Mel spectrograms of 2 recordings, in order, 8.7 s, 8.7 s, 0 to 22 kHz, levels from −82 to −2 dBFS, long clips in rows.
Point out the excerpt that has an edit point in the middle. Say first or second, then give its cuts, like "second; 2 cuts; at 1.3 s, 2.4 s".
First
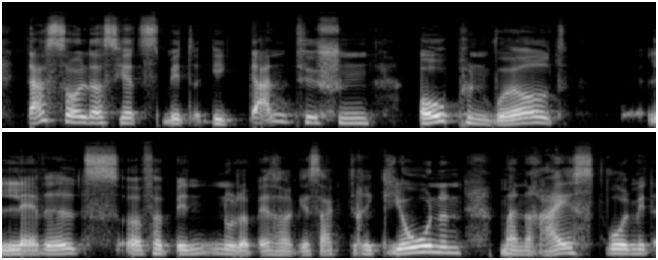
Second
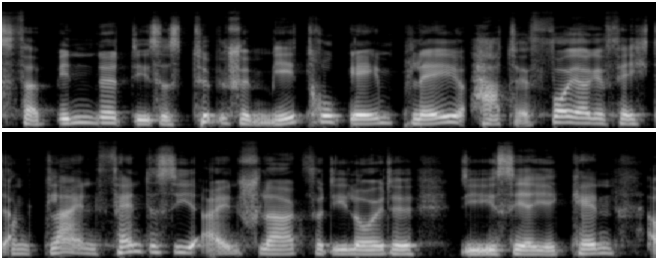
second; 3 cuts; at 3.1 s, 4.4 s, 7.4 s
